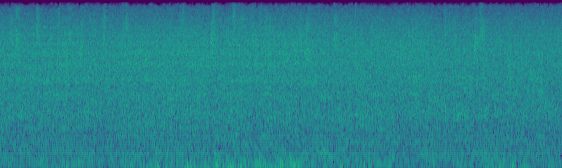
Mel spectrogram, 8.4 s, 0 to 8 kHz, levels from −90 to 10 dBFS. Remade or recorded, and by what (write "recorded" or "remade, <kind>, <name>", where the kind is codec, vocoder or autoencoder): remade, vocoder, Vocos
